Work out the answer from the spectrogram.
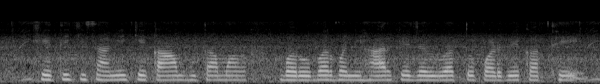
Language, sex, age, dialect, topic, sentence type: Chhattisgarhi, female, 25-30, Western/Budati/Khatahi, agriculture, statement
